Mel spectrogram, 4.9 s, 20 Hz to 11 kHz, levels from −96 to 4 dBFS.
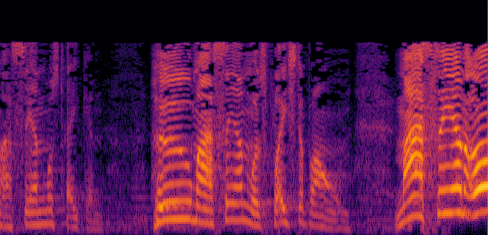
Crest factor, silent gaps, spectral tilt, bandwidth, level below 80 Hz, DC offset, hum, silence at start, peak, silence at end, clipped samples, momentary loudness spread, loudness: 20 dB; none; -3 dB/octave; 6.2 kHz; -72 dBFS; under 0.1%; none; 0 s; -2 dBFS; 0 s; under 0.1%; 19 LU; -22 LUFS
